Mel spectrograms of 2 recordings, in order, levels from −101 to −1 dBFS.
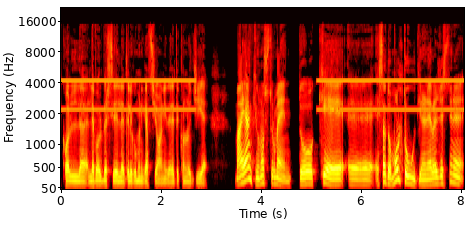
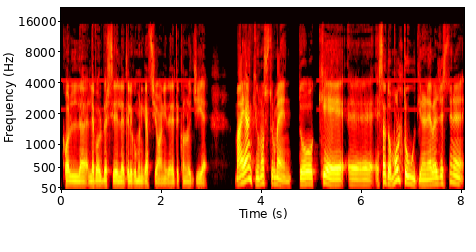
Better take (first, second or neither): second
